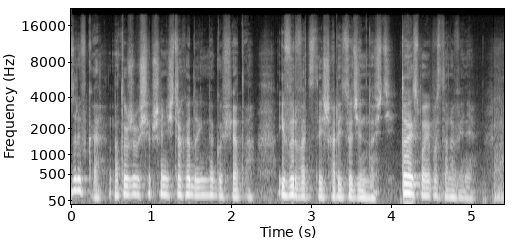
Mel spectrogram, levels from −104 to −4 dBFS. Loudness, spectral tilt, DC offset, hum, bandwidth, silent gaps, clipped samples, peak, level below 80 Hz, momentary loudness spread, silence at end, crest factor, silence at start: -15 LUFS; -6 dB/octave; under 0.1%; none; 18 kHz; none; under 0.1%; 0 dBFS; -38 dBFS; 10 LU; 0 s; 14 dB; 0 s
